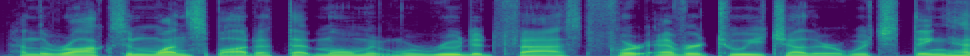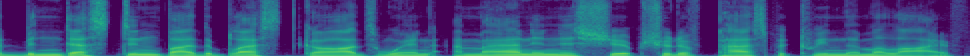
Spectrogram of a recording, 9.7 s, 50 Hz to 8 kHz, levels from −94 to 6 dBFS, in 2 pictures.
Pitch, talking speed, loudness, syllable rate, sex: 115 Hz, 235 wpm, -19 LUFS, 5.4 syllables/s, male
